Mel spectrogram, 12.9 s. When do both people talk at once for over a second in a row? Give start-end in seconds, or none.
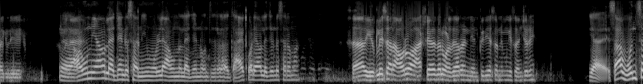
none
